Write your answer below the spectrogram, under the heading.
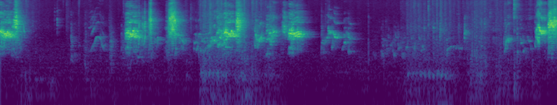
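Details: Pet budgerigars chattering loudly: rapid squawks and bright chirps tumbling together, with occasional low thumps and rustles beneath.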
